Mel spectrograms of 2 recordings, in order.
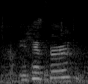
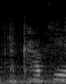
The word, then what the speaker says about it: kaffir: Say it again. Kefir? Kefir? Yeah. You say it properly now. Kaffir lam. Kaffir.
